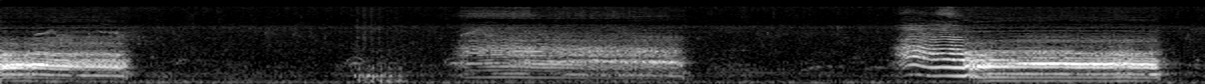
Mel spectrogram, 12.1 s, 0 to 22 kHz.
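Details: A snow leopard at Tama Zoo, filmed in October 2012, gives long, drawn-out yowling cries with short silent gaps between them, possibly because the mating season has arrived.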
